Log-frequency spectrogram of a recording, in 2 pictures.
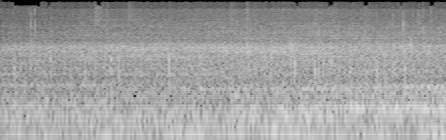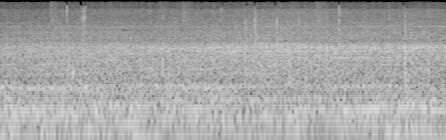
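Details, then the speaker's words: RV trailer after a first-time brake job, creeping along slowly: a steady, low rolling hum with no scraping or squeal, where both wheels had made noises before; wheels and brakes now quiet. "So far, so good. It sounds great. It just sounds like tires turning. Wow, they sound quiet."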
